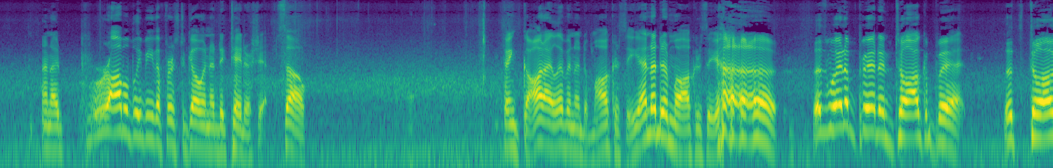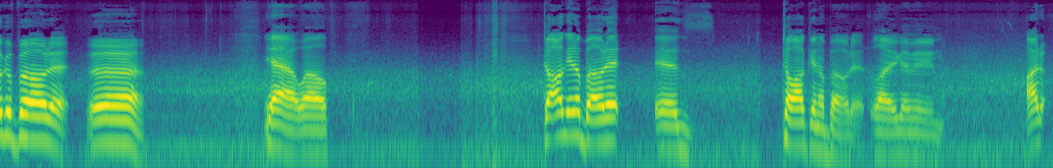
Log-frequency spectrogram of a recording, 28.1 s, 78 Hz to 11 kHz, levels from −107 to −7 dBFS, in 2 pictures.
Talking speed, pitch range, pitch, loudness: 105 wpm, 130-200 Hz, 160 Hz, -15 LUFS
